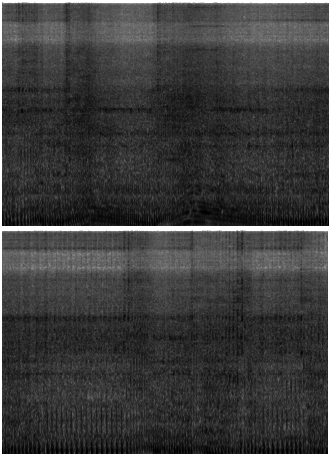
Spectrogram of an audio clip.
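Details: Ragged, uneven pulse stumbling and sputtering under throttle on a Yamaha Jupiter Z single that misfires when gassed; dirty or corroded connections suspected, spark plug and ignition to be checked, cause not pinned down.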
